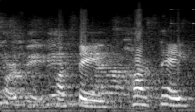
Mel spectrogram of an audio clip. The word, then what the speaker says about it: parfait: Did I pronounce it right? Yeah, parfait.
